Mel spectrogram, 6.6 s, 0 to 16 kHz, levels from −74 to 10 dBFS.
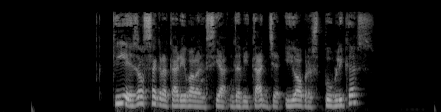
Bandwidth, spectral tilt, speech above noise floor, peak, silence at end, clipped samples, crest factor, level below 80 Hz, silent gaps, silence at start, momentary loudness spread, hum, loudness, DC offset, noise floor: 11.5 kHz; -3.5 dB/octave; 61 dB; -6 dBFS; 1.05 s; under 0.1%; 22 dB; -66 dBFS; none; 1.7 s; 10 LU; none; -24 LUFS; under 0.1%; -86 dBFS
